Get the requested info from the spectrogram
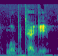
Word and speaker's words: Lopetegui: Julen I don't know how to say his last name to be honest. Lopetegui. Yeah, yeah, Lopetegui.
